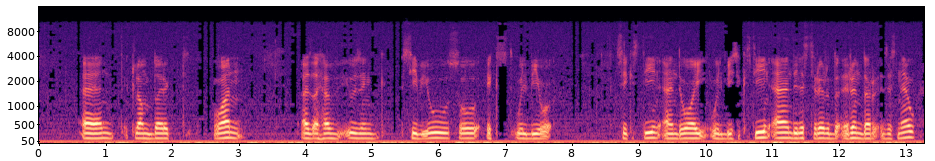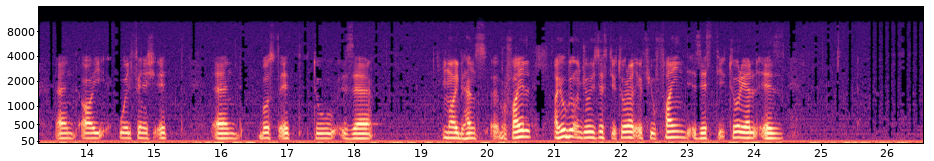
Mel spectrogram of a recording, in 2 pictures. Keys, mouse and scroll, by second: 0.0-8.4 drag, 8.7-11.0 drag, 11.0 ctrl+s, 13.3-15.1 drag, 15.1 middle click.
